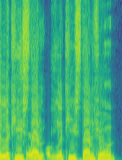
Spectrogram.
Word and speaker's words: Lakeith Stanfield: Yeah, Lakeith Stanfield.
